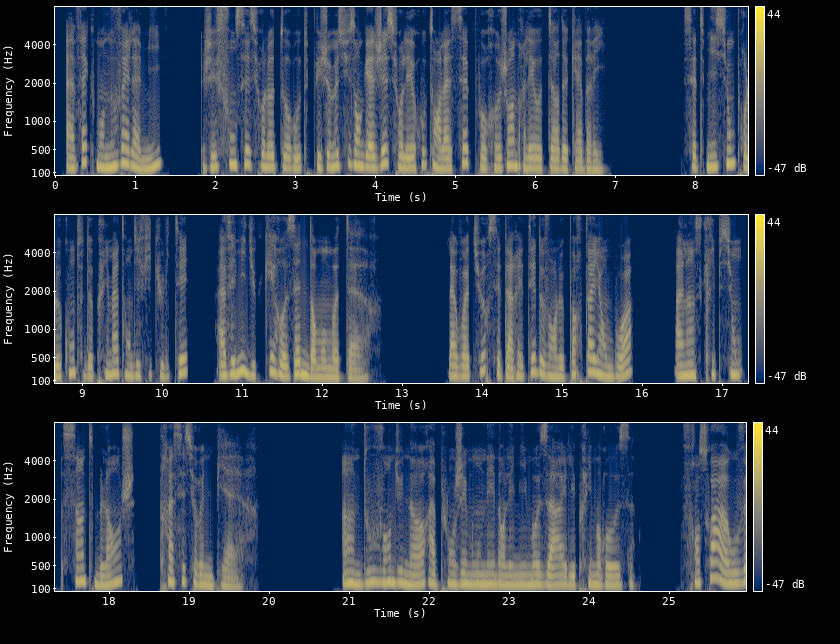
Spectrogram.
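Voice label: French, France, female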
